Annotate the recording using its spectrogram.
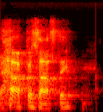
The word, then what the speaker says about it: Akwesasne: And this quote is from Vincent Schilling, who is a Akwesasne Mohawk. I'm sorry if I said that wrong. – No, that's right, Akwesasne.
